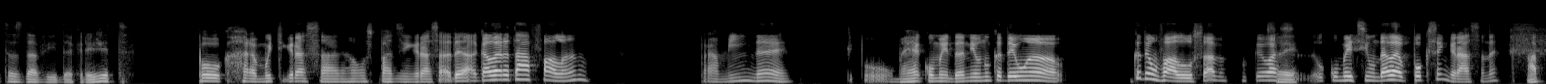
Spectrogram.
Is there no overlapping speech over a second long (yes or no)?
yes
